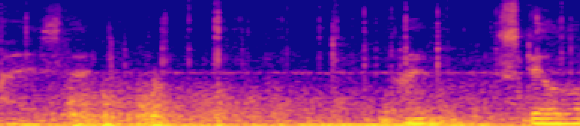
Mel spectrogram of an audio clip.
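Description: Rain and thunder in the Honkai Star Rail video game, a quiet backdrop of steady rainfall with soft low rumbles, under game music tones and occasional brief effects.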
